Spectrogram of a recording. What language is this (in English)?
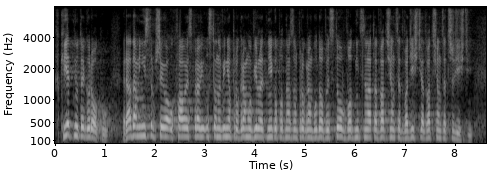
Polish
